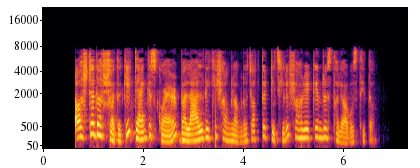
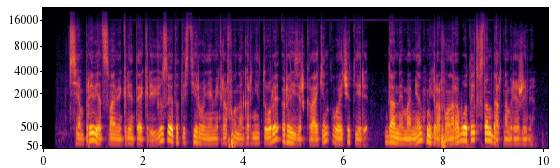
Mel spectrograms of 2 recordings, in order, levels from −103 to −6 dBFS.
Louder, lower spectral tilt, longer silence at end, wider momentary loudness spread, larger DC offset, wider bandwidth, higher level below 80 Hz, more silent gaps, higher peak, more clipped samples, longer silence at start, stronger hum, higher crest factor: first, -18 LUFS vs -26 LUFS; second, -4.5 dB/octave vs -6 dB/octave; first, 0.65 s vs 0.35 s; about the same, 11 LU vs 12 LU; neither; second, 8 kHz vs 16 kHz; about the same, -58 dBFS vs -54 dBFS; neither; first, 0 dBFS vs -6 dBFS; neither; first, 0.65 s vs 0.5 s; neither; about the same, 18 dB vs 20 dB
